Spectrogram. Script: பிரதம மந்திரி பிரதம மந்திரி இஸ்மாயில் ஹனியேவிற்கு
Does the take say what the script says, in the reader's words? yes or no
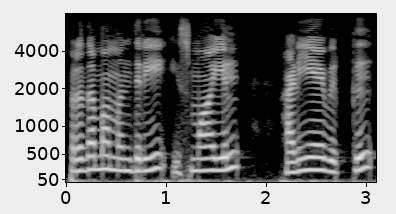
no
